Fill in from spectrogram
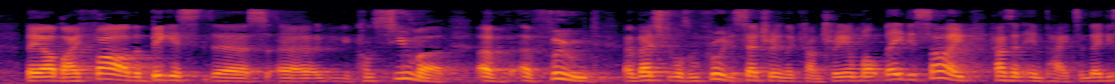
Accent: England, United Kingdom; now in Israel; But as an Englishman, I think that would have been an ideal solution.

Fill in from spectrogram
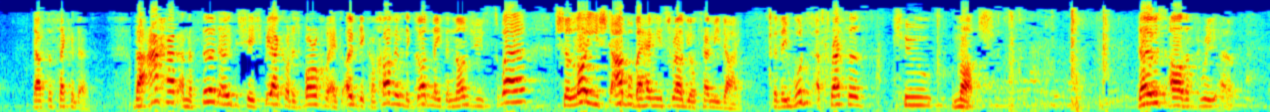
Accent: England, United Kingdom; accent: English; The three oaths, it's my English accent, oaths, I don't know how you say it in other lands.

